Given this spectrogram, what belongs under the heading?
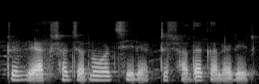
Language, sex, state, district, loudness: Bengali, female, West Bengal, Cooch Behar, -20 LUFS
